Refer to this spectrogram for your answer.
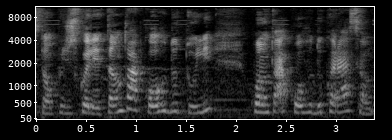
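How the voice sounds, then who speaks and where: With an animated tone and ordinary pitch variation, a woman speaks at a fairly quick pace amid noticeable background noise. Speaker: lingerie designer and brand owner. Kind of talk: casual vlog. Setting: at home in closet. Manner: fast.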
